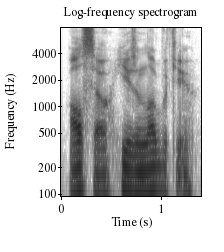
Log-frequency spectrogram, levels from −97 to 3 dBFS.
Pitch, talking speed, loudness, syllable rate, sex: 90 Hz, 300 wpm, -18 LUFS, 6.8 syllables/s, male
